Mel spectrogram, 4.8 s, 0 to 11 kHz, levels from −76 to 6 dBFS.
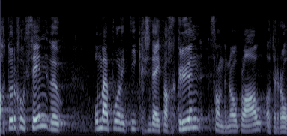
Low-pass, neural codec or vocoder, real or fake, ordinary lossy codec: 7.2 kHz; none; real; none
